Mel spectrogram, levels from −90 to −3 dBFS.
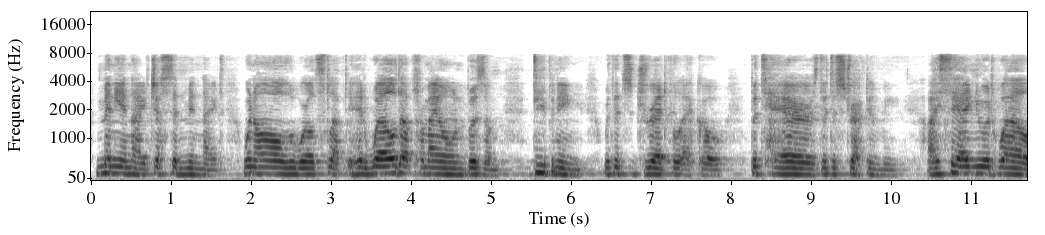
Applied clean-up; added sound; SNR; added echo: none; none; none; reverberation time 1.6 s.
